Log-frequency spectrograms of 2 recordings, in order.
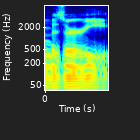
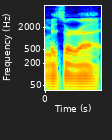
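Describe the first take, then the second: First: It is said the usual, non-local way. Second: It is said the local Southern Missouri way. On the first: This is how people elsewhere say it. "instead of Missouri" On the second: This is how people in the south of the state say it. "which is where they say Missouri"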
